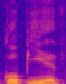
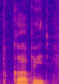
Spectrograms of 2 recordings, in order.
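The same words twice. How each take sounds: First: Copied read out as written, copi-ed; spelling pronunciation. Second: Said in the usual way. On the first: Shown as a demonstration. Teacher shows the class the new ending, copied sounded out as written.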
